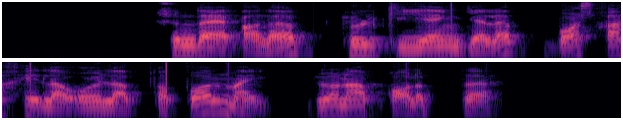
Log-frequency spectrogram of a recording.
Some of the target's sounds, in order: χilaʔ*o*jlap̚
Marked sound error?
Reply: no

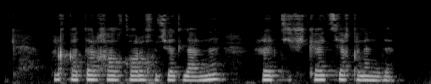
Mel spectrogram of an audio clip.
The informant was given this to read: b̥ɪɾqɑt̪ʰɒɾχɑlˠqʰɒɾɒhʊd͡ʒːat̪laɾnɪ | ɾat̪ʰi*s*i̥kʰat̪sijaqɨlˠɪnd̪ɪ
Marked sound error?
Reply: yes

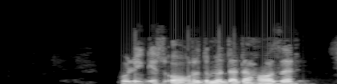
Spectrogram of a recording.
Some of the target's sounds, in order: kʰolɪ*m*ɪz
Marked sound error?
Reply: yes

